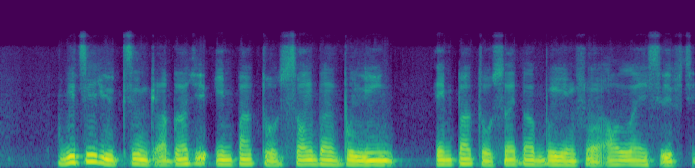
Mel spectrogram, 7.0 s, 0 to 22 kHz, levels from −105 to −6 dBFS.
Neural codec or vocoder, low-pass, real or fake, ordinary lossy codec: codec, 16 kHz, 1 kbps, FunCodec, trained on Chinese and English, 50 frames a second; 7.2 kHz; fake; Opus, 24 kbps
